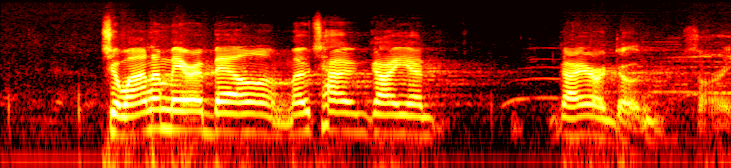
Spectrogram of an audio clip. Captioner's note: applause and cheering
